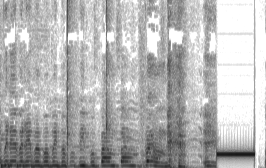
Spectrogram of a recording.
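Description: A high-pitched, wavering voice-like sound, then a steady electronic beep tone lasting over half a second near the end.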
